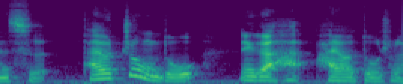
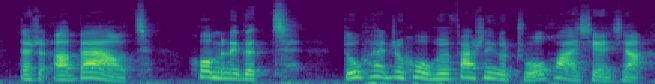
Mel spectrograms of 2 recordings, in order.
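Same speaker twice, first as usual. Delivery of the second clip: ordinary delivery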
